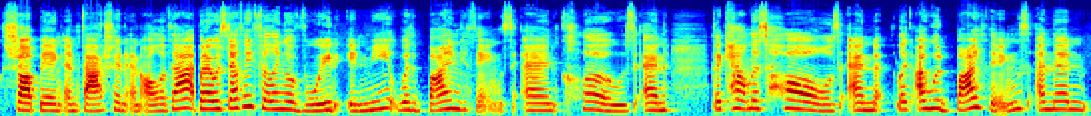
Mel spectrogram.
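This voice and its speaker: Woman, late 20s, vlogger, candid casual talk, bit stuffy-nosed, bright tone. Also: high voice, a little slow. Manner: chatty and candid, many "like" fillers. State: slightly congested from a cold. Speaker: YouTube vlogger. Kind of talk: casual sit-down chat to camera.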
